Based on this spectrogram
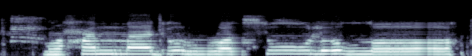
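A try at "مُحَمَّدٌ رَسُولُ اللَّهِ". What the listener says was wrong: Okey, mim Muhammad tu, mim dia tu pantangkan sikit dengung dia. Samakan sikit dengungnya. Macam gitu. Muhammadur Rasulullah. Dua. Jadi kita lihat kat sini mim untuk Muhammad tu harus didengungkan.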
